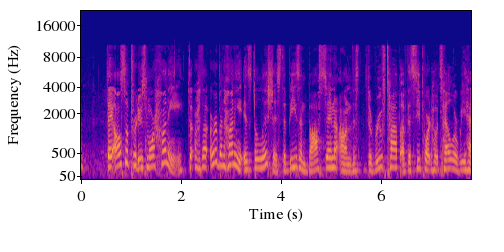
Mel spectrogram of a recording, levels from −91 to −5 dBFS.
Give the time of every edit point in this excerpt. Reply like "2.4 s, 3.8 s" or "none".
2.1 s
